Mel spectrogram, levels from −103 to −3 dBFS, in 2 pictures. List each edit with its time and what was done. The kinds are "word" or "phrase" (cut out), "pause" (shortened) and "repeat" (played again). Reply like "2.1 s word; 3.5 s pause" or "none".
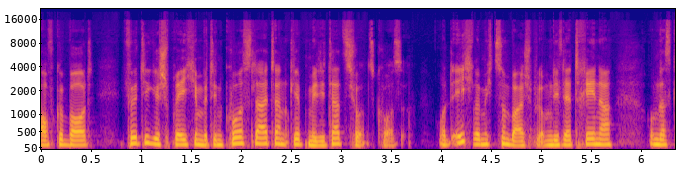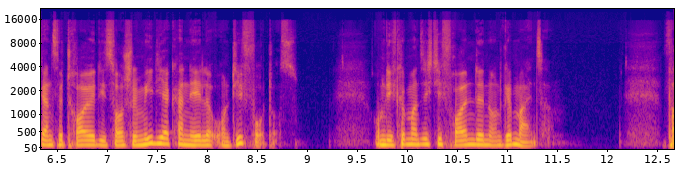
2.5 s word; 4.3 s word; 5.2 s word; 6.5 s word; 9.9 s word; 11.0 s word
